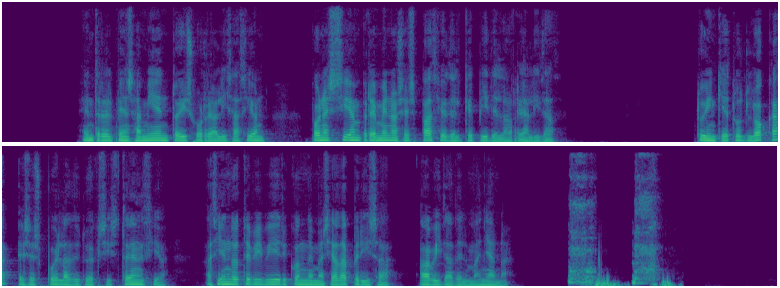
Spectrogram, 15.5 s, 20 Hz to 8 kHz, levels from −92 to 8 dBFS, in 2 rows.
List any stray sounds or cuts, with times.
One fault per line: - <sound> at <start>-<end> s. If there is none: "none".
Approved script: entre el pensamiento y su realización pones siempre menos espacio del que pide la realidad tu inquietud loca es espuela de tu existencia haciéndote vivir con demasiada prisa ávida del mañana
- cough at 13.4-14.6 s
